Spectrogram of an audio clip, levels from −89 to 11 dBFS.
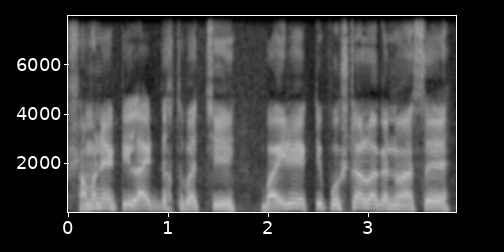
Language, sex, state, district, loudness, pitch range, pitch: Bengali, male, Assam, Hailakandi, -14 LUFS, 160-180 Hz, 165 Hz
